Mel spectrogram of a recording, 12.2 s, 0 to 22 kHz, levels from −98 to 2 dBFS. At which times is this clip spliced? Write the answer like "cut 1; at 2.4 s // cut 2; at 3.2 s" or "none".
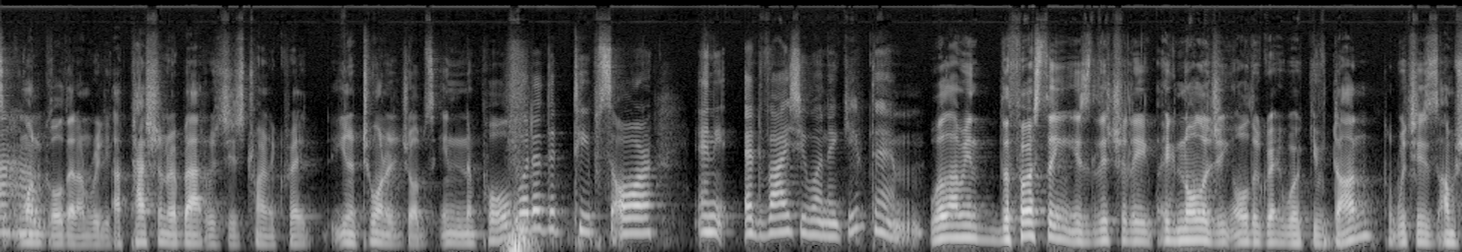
cut 1; at 0.9 s // cut 2; at 4.3 s // cut 3; at 9.6 s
